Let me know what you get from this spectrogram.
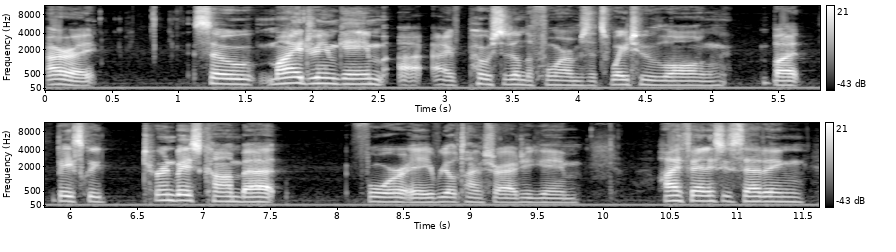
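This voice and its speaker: Bright, teasing male podcast co-host. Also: fairly high pitch, unhurried, no echo. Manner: teasing, upbeat. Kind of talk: casual podcast chat.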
